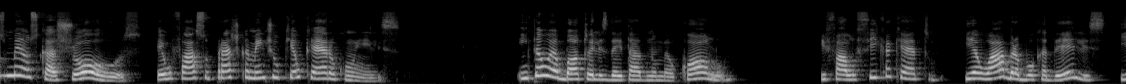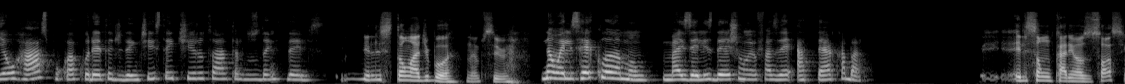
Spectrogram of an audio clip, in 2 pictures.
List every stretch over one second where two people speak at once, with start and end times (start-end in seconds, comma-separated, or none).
none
